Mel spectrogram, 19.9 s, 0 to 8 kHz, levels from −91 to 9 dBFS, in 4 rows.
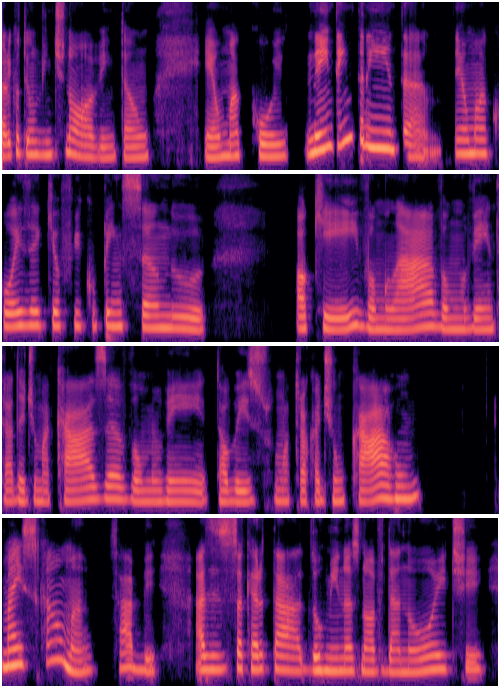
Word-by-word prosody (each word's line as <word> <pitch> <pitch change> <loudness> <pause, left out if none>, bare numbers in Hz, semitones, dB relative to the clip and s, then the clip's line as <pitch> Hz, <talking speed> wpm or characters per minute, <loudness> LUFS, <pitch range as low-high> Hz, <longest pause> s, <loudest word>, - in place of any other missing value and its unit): olha 170 +1 +2
que 225 - -1
eu - - -8
tenho 195 -2 -1
29, 190 -5 -2
então 155 +1 -4 0.5
é 155 -1 +1
uma 170 +2 0
coisa 170 0 0 0.2
nem 245 +9 +7
tem 380 +7 +3
30, 285 - +3 0.2
é 205 0 0
uma 205 0 +1
coisa 205 +1 +1
que 205 0 -3
eu 200 - +1
fico 200 -1 -9
pensando: 175 -5 0 0.9
"Ok, 165 +2 0
vamos 155 -4 -2
lá, 160 +6 +2
vamos 160 -3 -3
ver 155 - -1
a - - -1
entrada 155 0 -4
de 165 - -7
uma 150 -1 -5
casa, 180 +3 0
vamos 155 -2 -4
ver 155 -1 -3
talvez 150 0 -1
uma 160 -1 -5
troca 155 0 -4
de 160 0 -4
um 160 +1 -3
carro", 190 +6 +3 0.8
mas 265 +3 +5
calma, 225 - -1
sabe? 200 -5 -3 0.4
Às 205 - +3
vezes 205 +1 +2
eu - - -3
só 220 - +4
quero 210 -1 +3
estar 200 -3 +1
dormindo 195 -1 +2
às 185 +1 0
21h 175 - -1
180 Hz, 150 wpm, -23 LUFS, 160-205 Hz, 0.9 s, nem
